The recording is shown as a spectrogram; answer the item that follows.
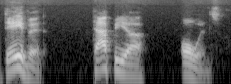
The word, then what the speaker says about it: David Tapia-Owens: All the way from Spain out here, we have David Tapia Owens.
